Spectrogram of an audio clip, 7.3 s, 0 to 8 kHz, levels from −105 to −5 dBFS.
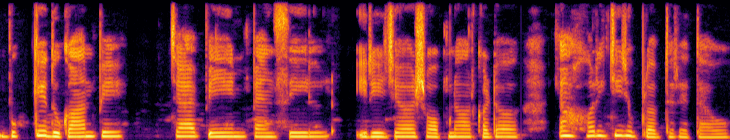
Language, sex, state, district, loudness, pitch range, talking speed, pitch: Hindi, female, Uttar Pradesh, Gorakhpur, -16 LUFS, 215-240 Hz, 140 wpm, 220 Hz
